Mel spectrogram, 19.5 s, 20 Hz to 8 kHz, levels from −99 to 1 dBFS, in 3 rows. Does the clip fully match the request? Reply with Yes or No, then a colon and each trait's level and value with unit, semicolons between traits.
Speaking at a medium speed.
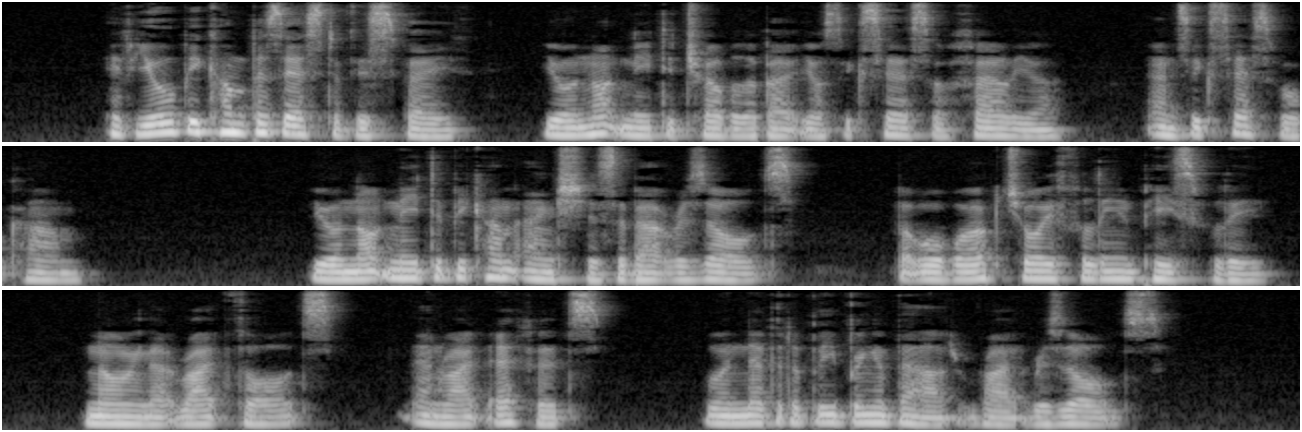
Yes: average, 155 wpm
